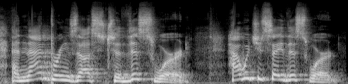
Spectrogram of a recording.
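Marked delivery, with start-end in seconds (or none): none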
